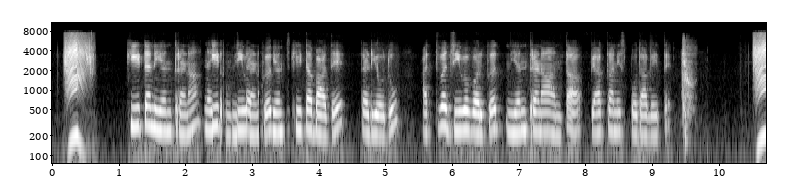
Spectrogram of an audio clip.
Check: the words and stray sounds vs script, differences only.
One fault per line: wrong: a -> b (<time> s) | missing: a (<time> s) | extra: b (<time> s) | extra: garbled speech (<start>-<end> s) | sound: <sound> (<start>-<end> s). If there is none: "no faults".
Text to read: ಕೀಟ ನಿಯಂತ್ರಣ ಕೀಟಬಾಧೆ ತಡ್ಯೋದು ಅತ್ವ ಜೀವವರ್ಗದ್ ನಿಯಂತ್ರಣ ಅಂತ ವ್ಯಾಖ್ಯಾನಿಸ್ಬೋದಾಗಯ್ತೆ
extra: garbled speech (2.3-3.6 s)
sound: sneeze (9.4-9.7 s)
